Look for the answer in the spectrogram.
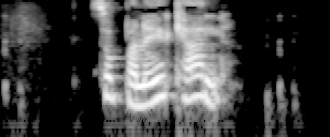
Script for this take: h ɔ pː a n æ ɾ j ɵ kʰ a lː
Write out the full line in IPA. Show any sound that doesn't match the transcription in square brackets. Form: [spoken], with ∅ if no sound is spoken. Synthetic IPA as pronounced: [s] ɔ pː a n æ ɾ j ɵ kʰ a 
